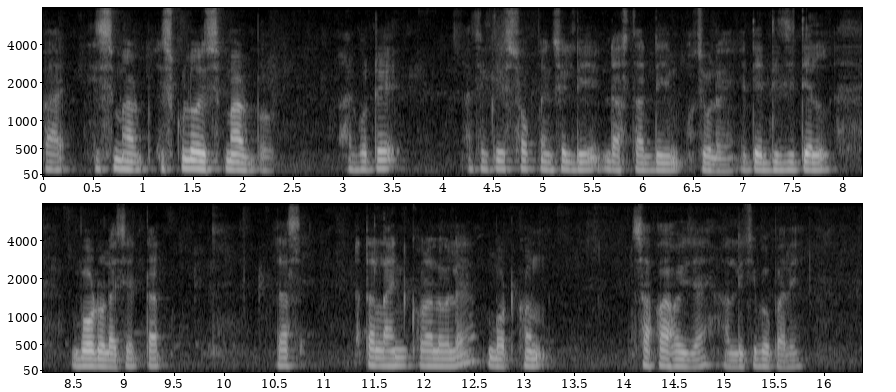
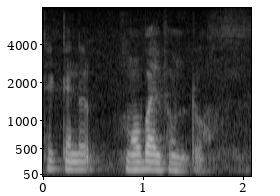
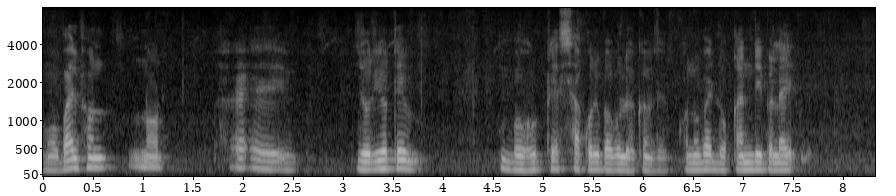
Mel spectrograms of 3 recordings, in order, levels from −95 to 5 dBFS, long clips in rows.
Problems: background sounds at intervals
